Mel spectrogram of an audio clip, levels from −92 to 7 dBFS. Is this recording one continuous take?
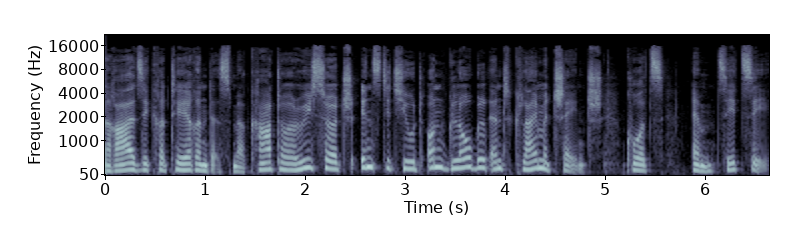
no; 1 cut; at 3.8 s

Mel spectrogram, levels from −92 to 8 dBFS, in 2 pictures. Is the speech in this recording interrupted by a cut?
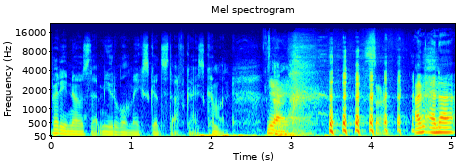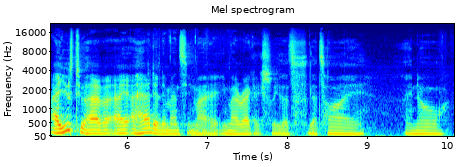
no; 0 cuts

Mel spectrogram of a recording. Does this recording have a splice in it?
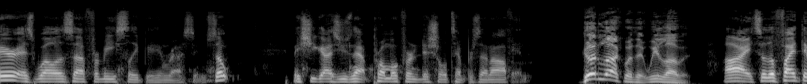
yes; 2 cuts; at 4.0 s, 5.1 s

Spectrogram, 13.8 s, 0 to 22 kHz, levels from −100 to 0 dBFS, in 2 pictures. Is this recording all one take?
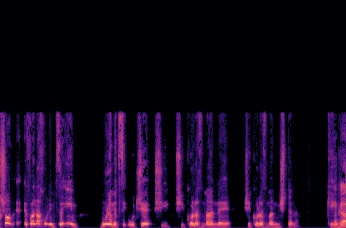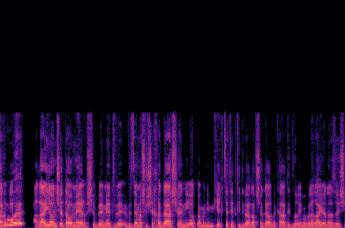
yes; 0 cuts

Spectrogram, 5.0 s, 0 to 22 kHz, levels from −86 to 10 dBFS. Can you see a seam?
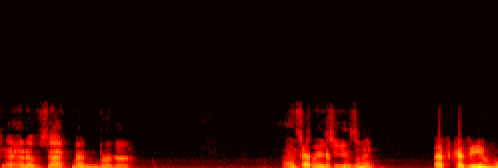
no; 0 cuts

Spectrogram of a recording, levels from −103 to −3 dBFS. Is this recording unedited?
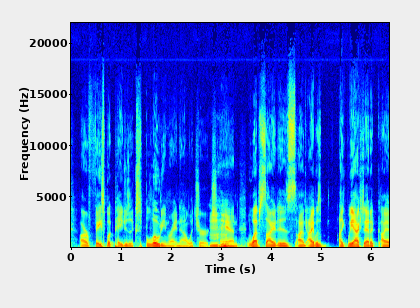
no; 2 cuts; at 3.5 s, 4.7 s

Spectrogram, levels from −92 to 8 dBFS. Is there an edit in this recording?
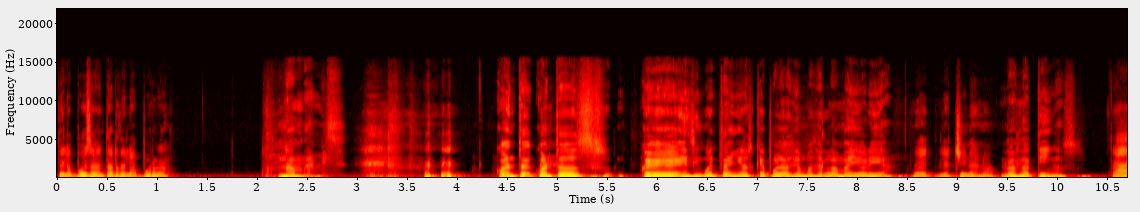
no; 0 cuts

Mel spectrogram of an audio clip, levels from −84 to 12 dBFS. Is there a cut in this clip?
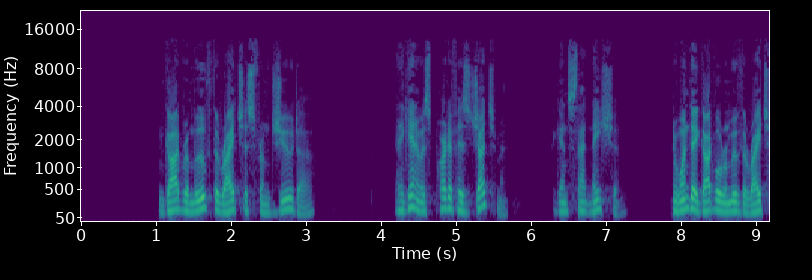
yes; 1 cut; at 7.4 s

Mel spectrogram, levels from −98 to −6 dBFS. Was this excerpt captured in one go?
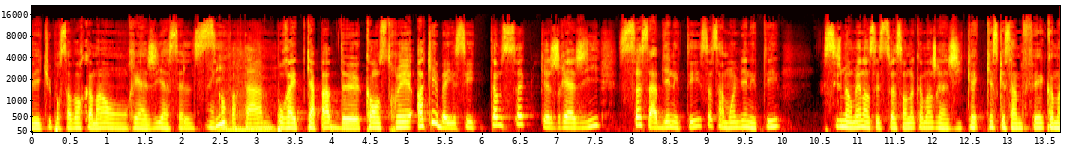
yes; 0 cuts

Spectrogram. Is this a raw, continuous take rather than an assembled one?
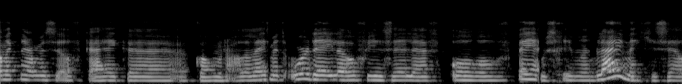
no; 4 cuts; at 2.7 s, 4.4 s, 5.4 s, 5.9 s

